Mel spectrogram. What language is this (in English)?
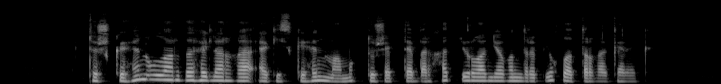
Bashkir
